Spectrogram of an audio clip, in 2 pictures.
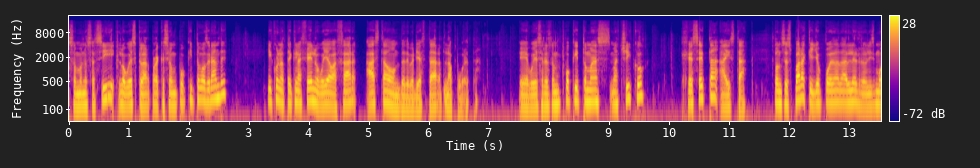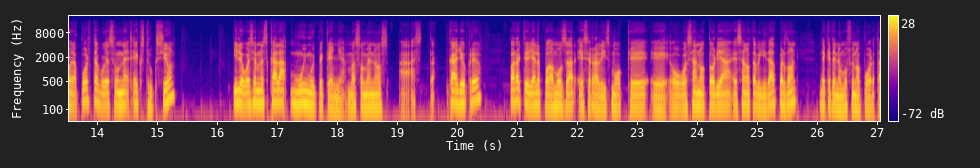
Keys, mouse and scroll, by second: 0.5 click, 0.7 s, 3.3 click, 3.5 g, 3.6 z, 5.7 click, 6.3-7.0 shift+middle drag, 7.2 scroll up 2, 8.1 s, 9.8 click, 9.9 g, 9.9 z, 11.5 click, 11.9 scroll down 1, 12.9-13.7 middle drag, 14.6 e, 16.2 click, 16.5-17.0 scroll up 2, 17.0 s, 19.9 click, 20.2-24.0 middle drag, 26.4-27.0 middle drag.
